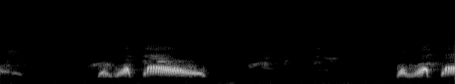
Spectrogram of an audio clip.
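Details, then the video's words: Spotted dove decoy bird with a deep 'thunder' voice, used to lure wild doves: two short rolling notes, then a long low descending coo. The pattern starts again after a pause of about two seconds, in a quiet setting. "Tiếng Chim Cu Gáy Giọng Sấm Bầu Gáy Hay - Chim Cu Mồi"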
